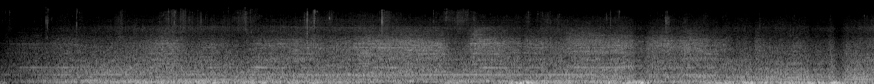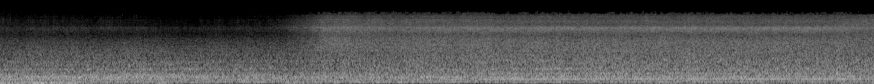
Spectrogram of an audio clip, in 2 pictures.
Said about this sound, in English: There's a big arm coming out the side of the combine, and out of that arm are all the beans. Sounds like rain, but there's just thousands and thousands of beans pouring into the trailer.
